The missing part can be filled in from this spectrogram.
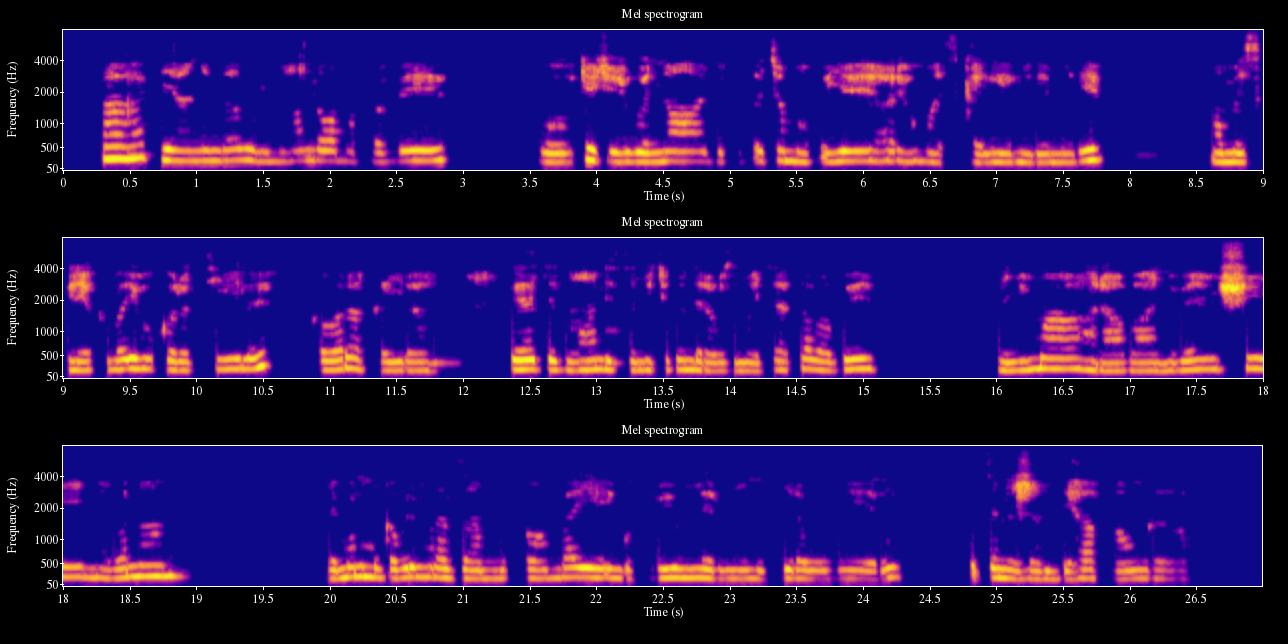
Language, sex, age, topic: Kinyarwanda, female, 18-24, health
